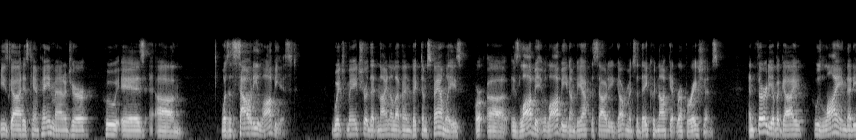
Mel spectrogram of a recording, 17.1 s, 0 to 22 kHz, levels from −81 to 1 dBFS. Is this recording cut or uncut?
uncut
